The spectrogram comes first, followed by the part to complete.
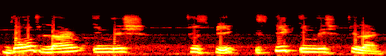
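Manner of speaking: slow, deliberate motto, word by word; slow emphatic slogan. Shown as a demonstration. Teacher to students, spelling out the course motto slowly. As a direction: let each word land slowly.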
